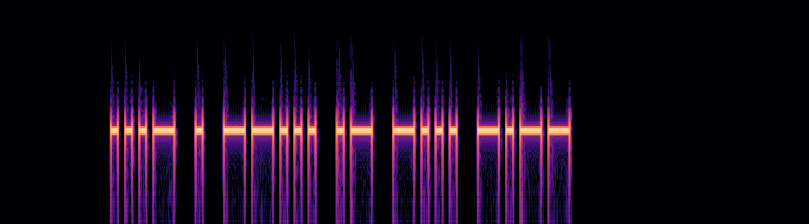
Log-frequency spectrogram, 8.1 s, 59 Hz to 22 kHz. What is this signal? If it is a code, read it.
Morse code, heard as a keyed tone, about 17 wpm, 700 Hz. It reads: VE7ABY
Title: DXCC-100 Call Signs - 6 Characters - Repeated 2x - 17wpm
